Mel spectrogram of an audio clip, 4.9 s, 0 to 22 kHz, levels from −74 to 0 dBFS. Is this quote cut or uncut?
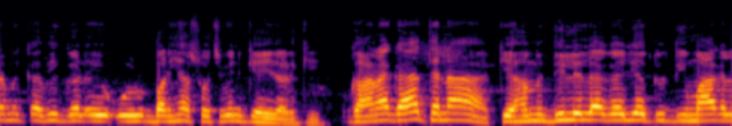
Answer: cut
